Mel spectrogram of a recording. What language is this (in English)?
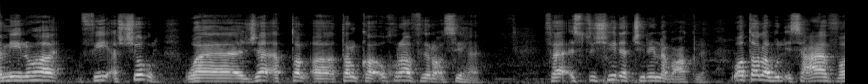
Arabic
